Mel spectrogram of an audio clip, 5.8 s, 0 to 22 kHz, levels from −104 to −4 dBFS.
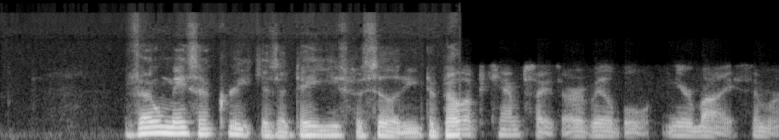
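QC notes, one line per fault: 3.44–5.85 s, input switched to a poorer device: at 3.44 s the speech abruptly turns dull and boxy, with nothing above 3.8 kHz. The level drops by roughly 10 dB, and a faint new background noise appears some 40 dB below the speech. There is no gap at the change. The likely cause is the recording moving to a narrower-band microphone or headset call profile, whose own response, gain and noise floor carry through to the end.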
